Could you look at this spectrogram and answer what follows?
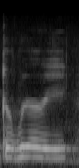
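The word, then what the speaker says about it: Guerrie: good evening Commissioners my name is guiri it's spelled gu u e r r i e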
